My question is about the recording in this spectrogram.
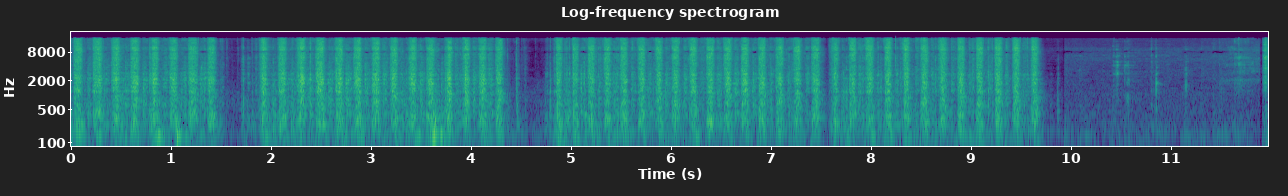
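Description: Rapid, even scraping strokes of kitchen hand work on food, about five a second, in three runs broken by short pauses, stopping near the end and leaving a few small clicks.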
